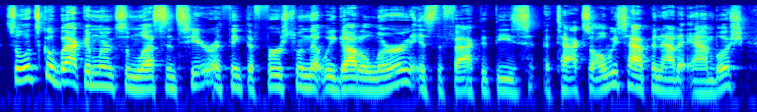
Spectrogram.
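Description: Recorded on a lapel mic, a middle-aged American man hosts an instructional self-defense commentary. His medium-pitched voice is animated and fast, and he teaches emphatically, using folksy turns of phrase.

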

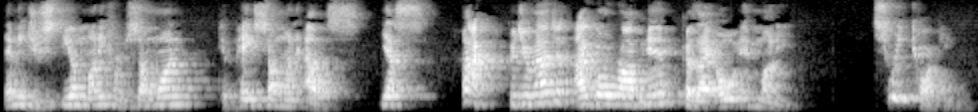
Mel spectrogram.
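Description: Teaching slang to camera from a small home room, an Iranian video host in middle age uses a high-pitched, unhurried voice. His delivery is animated and emphatic, with acted-out examples, and the recording sounds roomy and a bit dull.

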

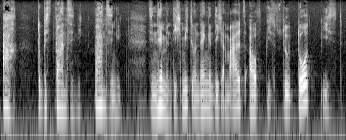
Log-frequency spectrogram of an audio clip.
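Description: A man voicing a frightened, passionate young foreign woman in an audiobook, raising his voice into an excited, pleading tone. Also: medium pitch, unhurried, no echo, pitched above the performer's own voice. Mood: desperate.

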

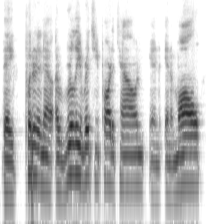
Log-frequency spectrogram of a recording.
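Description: A man's voice: lowish voice, moderate pace. A man hosting a podcast, chatting casually and telling stories in a rambling, emphatic way with many restarts. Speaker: podcast host. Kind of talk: casual chat. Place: Las Vegas. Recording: dull lo-fi audio.

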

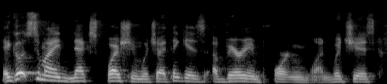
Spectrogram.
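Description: A man's voice: medium pitch, a little fast. A middle-aged man hosting a panel over a video call from a wood-paneled room at home, talking loosely, rambling and swearing casually. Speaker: company CEO hosting a panel. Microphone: video call webcam.

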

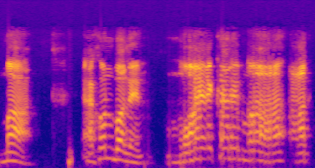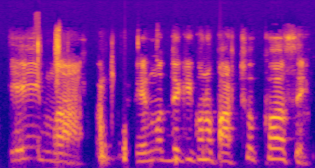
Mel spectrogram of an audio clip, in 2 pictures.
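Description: A man's voice: sits high, normal speed, pushed and bright, lo-fi sound. A man teaching an online Quran recitation class on a video call, patiently quizzing his students and repeating sounds for them.

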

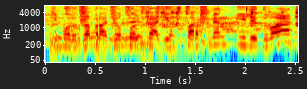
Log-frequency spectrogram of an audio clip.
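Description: A man's voice: high voice, steady tone, fast. A man giving live play-by-play sports commentary on a fight. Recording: music and crowd noise behind commentary. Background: arena music and crowd.

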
